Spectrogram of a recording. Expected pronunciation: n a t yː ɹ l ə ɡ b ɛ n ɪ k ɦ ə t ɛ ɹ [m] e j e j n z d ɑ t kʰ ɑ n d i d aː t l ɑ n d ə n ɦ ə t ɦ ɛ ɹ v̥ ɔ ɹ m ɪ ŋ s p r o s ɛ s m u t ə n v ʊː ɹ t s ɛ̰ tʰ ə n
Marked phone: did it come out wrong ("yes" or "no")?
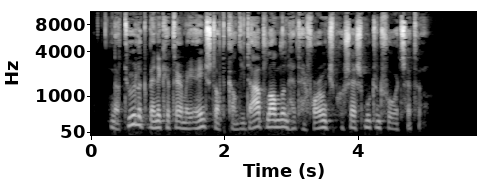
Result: no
